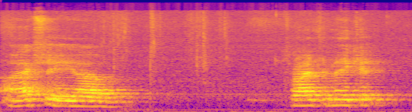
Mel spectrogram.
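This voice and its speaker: Over noticeable background noise and audible room echo, a man with a high pitch speaks at a very slow pace in a monotone, flat intonation. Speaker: mountaineer and mountain guide giving a talk. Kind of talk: storytelling talk to live audience. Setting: museum event with live audience. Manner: halting, many fillers.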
